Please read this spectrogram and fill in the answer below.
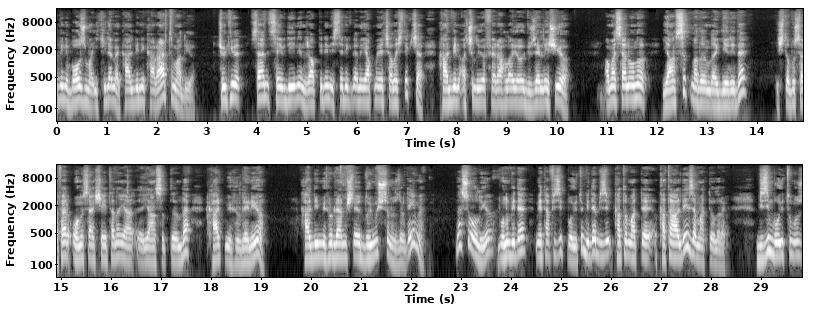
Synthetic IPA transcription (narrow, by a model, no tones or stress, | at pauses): lʲbinibo̞zmaicʰilʲemɛkʰalʲbinikʰaɾaɾt̪ʰmad̪ḭjo̰ | t͡ʃʰyɲcy | sænsɛvd̪iːninɾabːininist̪ʰe̞d̪iclʲe̞ɾinijap̚majat͡ʃʰalˠɯʃt̪ʰɯk̚t͡ʃʰa | kʰalʲbinat͡ʃʰɯlˠɯjo̞feɾaɦlˠajo̞ɟyzælʲːe̞ʃijo̞ | amasæno̞nu | jansɯt̪mad̪ɯːnd̪aɟe̞ɾid̪ɛ | iʃt̪ʰɛbusefæɾo̞nusænʃe̞jt̪ʰanajansɯt̪ːɯːnd̪a | kʰalʲp̚myɦyɾlʲe̞nijo | kʰalʲbimyɦyɾlʲænmiʃlʲeɾid̪ujmuʃsunuzd̪uɾd̪e̞jilʲmɪ | nasɯlˠo̞lˠujo̞bunubid̪ɛ | me̞t̪ʰafizic̚bo̞jut̪ʰubid̪ɛbizikʰat̪ɯmat̪ːɛkʰat̪ʰɯɦalʲd̪ejizɛmat̪ːɛo̞lˠaɾak̚ | bizimbo̞jut̪ʰumuz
